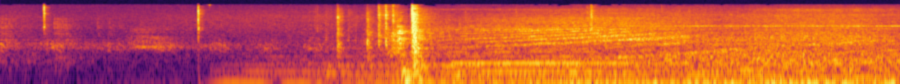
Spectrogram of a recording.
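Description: A large diesel engine starts up and rumbles loudly.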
